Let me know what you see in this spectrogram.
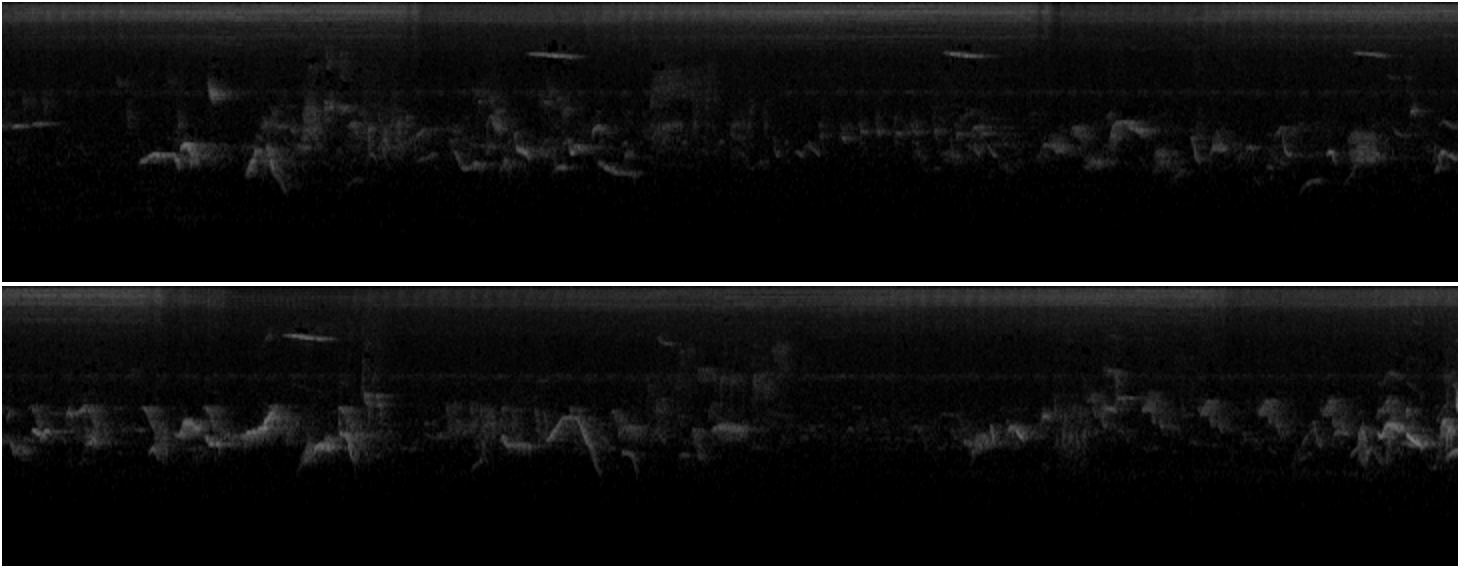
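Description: Several birds chirping in quick, short notes, with a few thin high whistles, over a faint steady hiss; the chirping grows busier near the end.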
